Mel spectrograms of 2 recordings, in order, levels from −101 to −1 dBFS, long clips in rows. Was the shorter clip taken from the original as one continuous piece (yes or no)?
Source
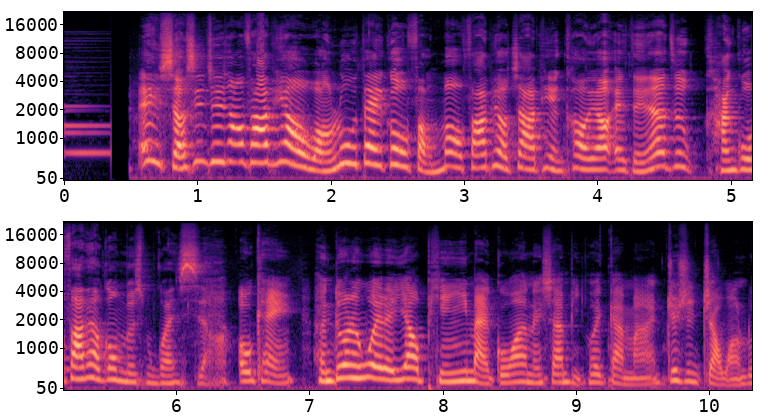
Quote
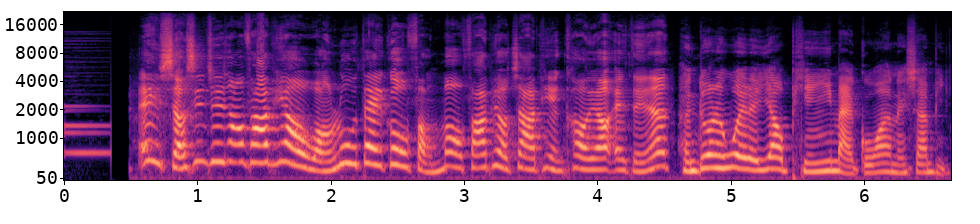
no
